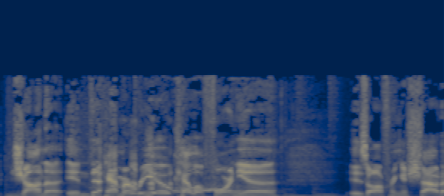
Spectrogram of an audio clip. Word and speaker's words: Camarillo: Is the town in California Camarillo or Camarillo? Because yes. sometimes Camarillo. They mispronounce those things, but this one is pronounced correctly, Camarillo, California.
